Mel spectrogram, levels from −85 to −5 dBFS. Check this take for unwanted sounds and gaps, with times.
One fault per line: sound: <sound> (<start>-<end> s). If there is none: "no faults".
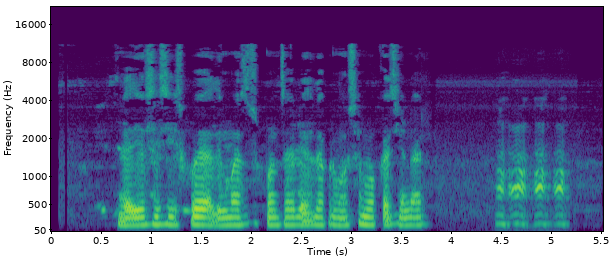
sound: laugh (4.4-5.2 s)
